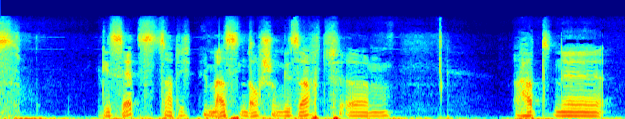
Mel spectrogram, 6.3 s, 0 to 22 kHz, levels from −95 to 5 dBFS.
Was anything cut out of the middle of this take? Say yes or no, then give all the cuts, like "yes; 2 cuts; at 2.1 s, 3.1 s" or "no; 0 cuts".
yes; 4 cuts; at 1.0 s, 1.8 s, 2.5 s, 5.1 s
